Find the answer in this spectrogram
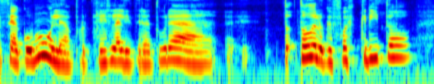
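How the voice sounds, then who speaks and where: The speaker has a Rioplatense accent and lively intonation. The pace is moderate. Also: woman. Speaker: sociologist. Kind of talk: casual chat.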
